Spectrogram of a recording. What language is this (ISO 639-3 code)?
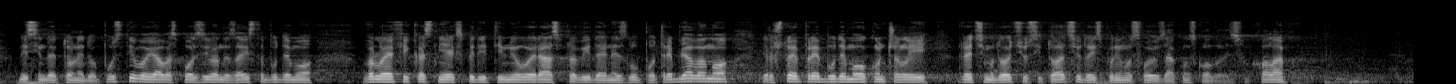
srp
